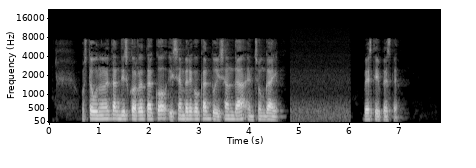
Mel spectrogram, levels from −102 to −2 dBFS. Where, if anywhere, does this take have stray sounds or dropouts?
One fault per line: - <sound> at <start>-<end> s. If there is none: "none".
none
